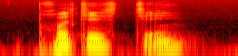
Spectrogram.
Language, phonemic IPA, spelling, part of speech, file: French, /pʁɔ.tɛs.te/, protester, verb, Fr-protester.ogg
- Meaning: to protest; to object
